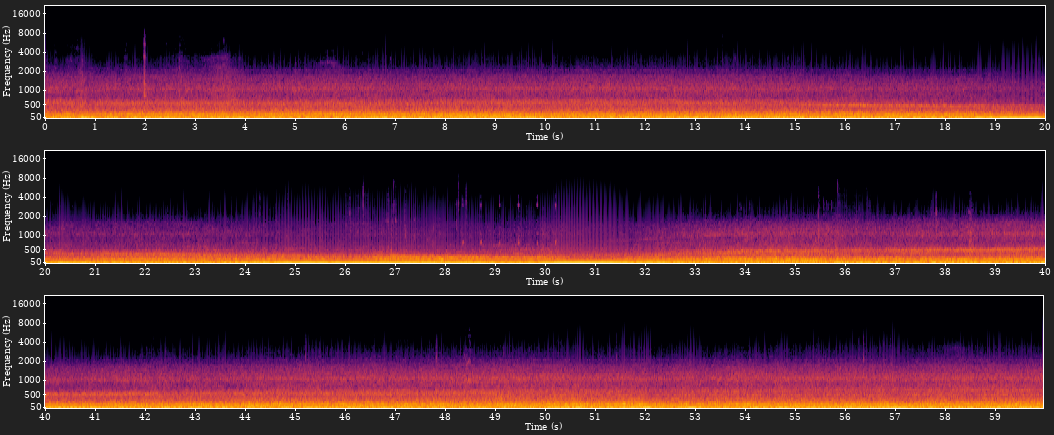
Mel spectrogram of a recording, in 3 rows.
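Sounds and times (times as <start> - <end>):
car engine inside cabin: 0.0 - 59.9
road rumble: 0.0 - 59.9.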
